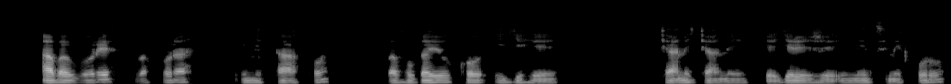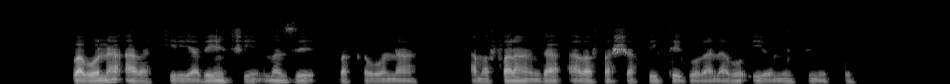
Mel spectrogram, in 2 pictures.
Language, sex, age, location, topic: Kinyarwanda, male, 18-24, Nyagatare, finance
